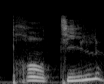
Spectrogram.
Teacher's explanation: And so this little D here is in red just to show you that you won't pronounce it like D to make the liaison, but you will pronounce it like T. And so you will get prend-il, okay? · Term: D pronounced like T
